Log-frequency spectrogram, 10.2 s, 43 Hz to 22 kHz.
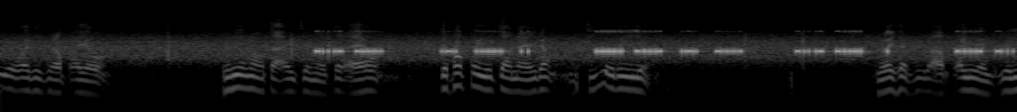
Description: Hellschreiber (Feld-Hell, 122.5 baud), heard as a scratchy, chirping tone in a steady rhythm, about 1270 Hz, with radio static and static crashes. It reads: HE IS, SAID MR. …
